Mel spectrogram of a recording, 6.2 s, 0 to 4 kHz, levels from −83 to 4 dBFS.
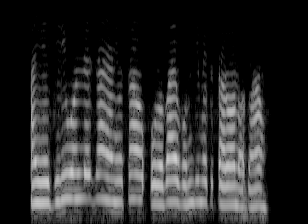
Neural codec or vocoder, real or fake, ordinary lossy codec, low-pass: none; real; none; 3.6 kHz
